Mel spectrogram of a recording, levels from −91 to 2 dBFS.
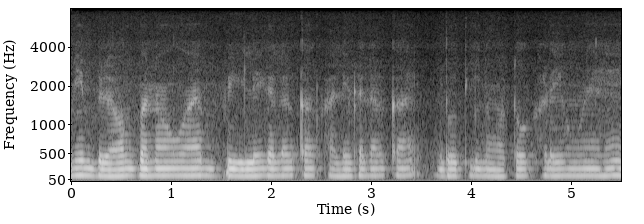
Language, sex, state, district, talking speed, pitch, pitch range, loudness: Hindi, male, Uttar Pradesh, Muzaffarnagar, 140 wpm, 120 Hz, 115-120 Hz, -20 LUFS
